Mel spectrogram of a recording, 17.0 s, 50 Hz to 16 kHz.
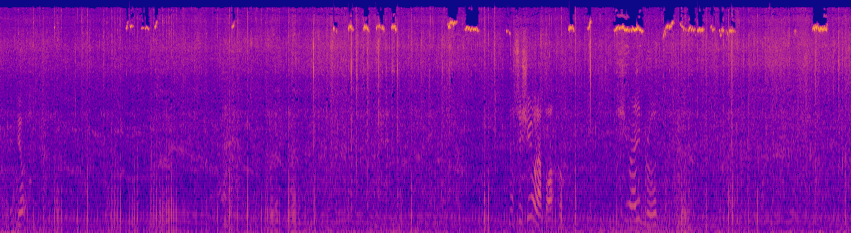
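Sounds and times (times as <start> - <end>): motorcycle knocks and rattles: 0.0 - 17.0
off-road motorcycle engine: 0.0 - 17.0.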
